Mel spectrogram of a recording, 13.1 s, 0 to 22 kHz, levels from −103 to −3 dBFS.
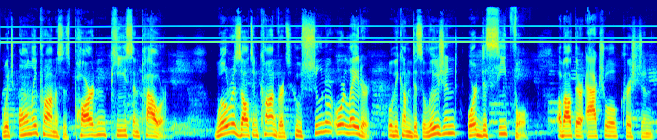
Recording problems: high-pitched whine; noticeable; throughout; 6.5 kHz, 20 dB below the speech
voice in the background; faint; throughout; 25 dB below the speech

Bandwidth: 17.5 kHz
